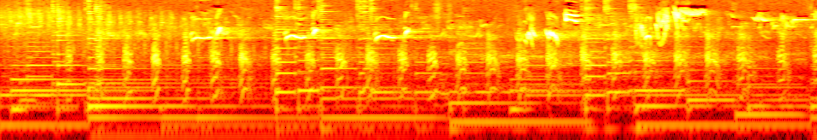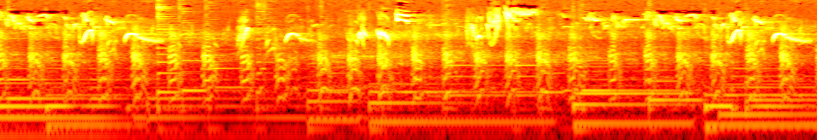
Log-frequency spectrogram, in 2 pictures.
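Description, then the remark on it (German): A western capercaillie calls in a rapid, steady run of dry clicks and knocking pops mixed with short chirping notes, loud, over a low sustained tonal hum. “Das war das Auerhuhn.”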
